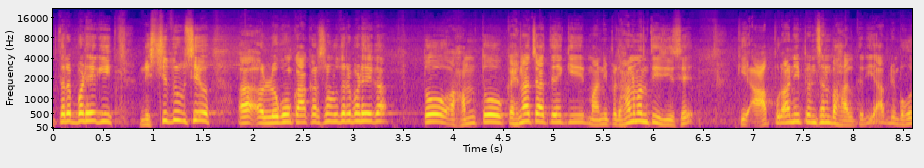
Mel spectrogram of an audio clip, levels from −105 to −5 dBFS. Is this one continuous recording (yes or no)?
yes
